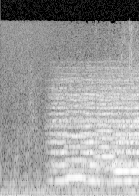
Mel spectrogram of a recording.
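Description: Music plays over loudspeakers.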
